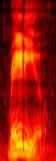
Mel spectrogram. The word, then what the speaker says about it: radio: uh the second word radio you say now because the r is at the beginning in Spanish it's going to be hard sound radio radio radio radio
